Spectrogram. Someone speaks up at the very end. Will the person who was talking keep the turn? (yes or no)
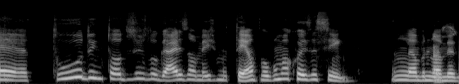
no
